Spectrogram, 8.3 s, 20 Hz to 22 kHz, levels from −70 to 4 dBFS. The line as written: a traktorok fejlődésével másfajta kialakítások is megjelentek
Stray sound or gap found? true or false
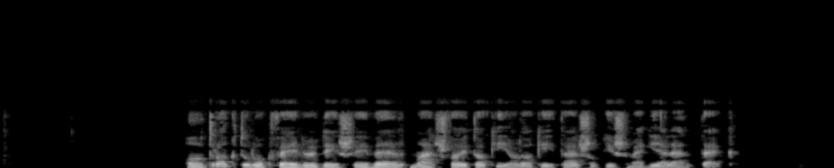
false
